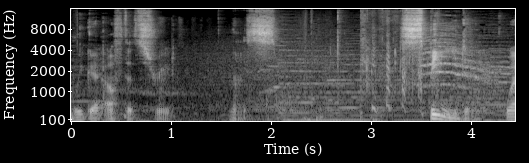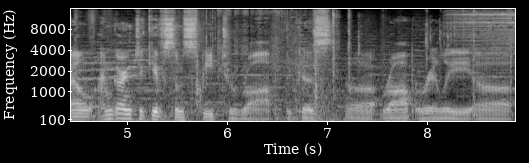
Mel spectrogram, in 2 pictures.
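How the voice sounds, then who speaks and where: A man with a German accent giving casual gameplay commentary, thinking aloud as he plays. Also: a bass voice. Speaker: gaming video creator. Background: music.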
